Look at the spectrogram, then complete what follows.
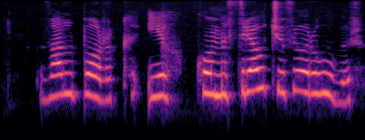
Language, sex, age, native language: Icelandic, male, 11, Icelandic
